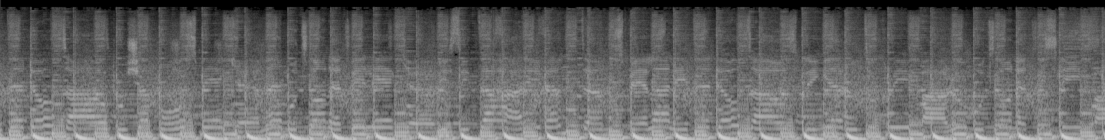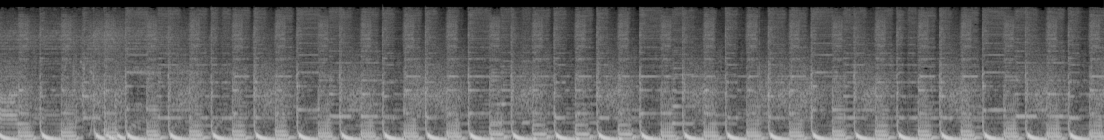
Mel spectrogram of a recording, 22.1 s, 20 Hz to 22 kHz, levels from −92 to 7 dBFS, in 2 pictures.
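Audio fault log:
Nothing here to flag, as no faults turn up anywhere in this audio.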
